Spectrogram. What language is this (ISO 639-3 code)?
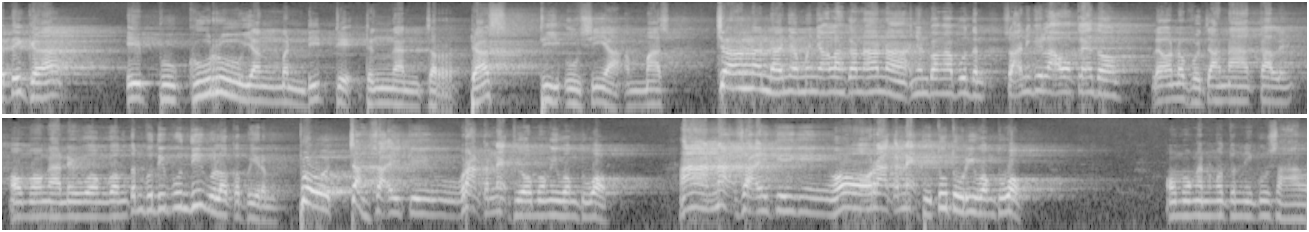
ind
